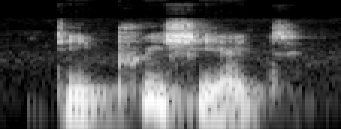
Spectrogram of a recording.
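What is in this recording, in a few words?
"depreciate", British English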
